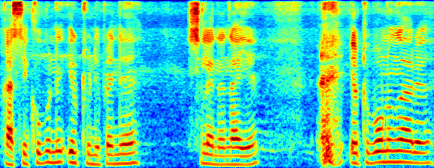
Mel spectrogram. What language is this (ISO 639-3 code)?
brx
